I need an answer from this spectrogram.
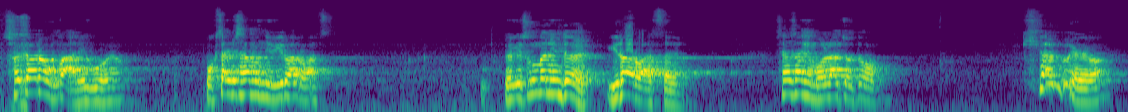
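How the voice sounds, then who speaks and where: Man, missionary giving an emotional church report; higher pitch, echoey sanctuary. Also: normal speed, long pauses, a little hiss or hum. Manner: animated, laughing and tearful, exclaiming.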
